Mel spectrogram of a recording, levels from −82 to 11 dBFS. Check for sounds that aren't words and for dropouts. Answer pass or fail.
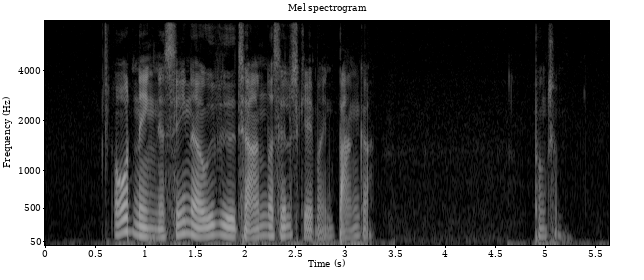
pass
